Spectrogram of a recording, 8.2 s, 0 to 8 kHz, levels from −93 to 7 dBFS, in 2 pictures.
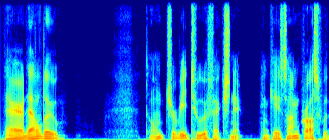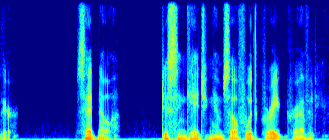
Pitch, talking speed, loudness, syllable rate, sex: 100 Hz, 155 wpm, -22 LUFS, 5.6 syllables/s, male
